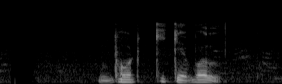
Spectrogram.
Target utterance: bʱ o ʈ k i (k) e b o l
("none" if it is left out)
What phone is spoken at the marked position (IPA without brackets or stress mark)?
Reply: k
